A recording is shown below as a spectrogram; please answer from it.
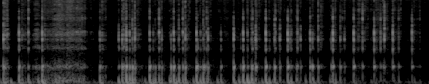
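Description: Fingertips and nails tap and scratch the outside of a small hollow wooden bucket set upside down over a microphone. A short stretch of dry scratching gives way to a quick, uneven run of close, hollow knocks. Each knock is boomy and muffled with a woody midrange ring, and dies away almost instantly.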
